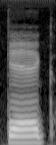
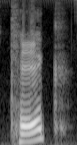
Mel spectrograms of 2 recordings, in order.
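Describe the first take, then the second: First: The k sound is soft and weak. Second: The k sound is hard and strong. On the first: The speaker calls it wrong. "Do not read them as" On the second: The speaker calls it right. "because they have got hard pronunciation"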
